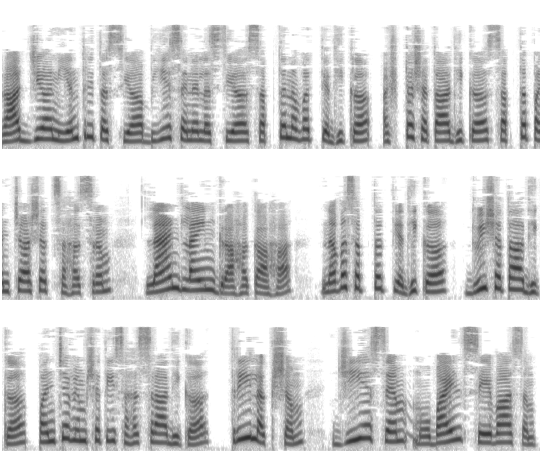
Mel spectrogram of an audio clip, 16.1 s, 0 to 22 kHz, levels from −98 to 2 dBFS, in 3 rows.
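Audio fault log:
throughout: transcoding between lossy codecs. The speech was likely encoded and re-encoded in a chain ending in WMA, so each stage's artefacts pile onto the last. Nothing remains above 11.4 kHz, and the mixed artefacts of the early low-bitrate MP3 and HE-AAC passes are heard together.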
